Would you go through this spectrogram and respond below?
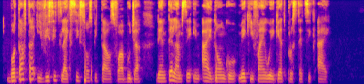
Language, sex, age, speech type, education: Nigerian Pidgin, male, 15-29, spontaneous, tertiary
